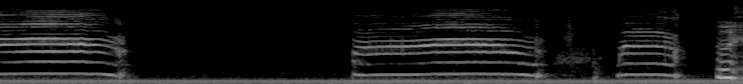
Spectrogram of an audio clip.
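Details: A garden stray cat in Japan makes threatening calls: a strained, harmonic wail lasting about a second, then a longer steady one, then a short clipped yowl, ending in a brief loud noise, with constant low hum behind.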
